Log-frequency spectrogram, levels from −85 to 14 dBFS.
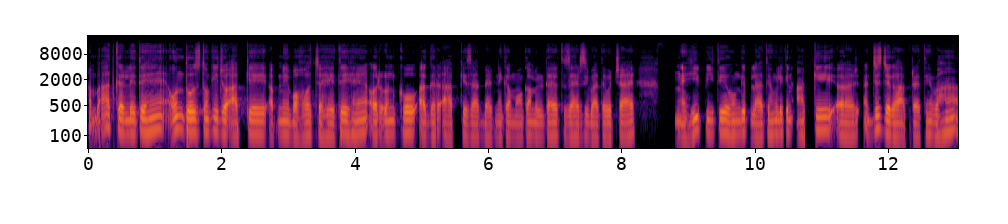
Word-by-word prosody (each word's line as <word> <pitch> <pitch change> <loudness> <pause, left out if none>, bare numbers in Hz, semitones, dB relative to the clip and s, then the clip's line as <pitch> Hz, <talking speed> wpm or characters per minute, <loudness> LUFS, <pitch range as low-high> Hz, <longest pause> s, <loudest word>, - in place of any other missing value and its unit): हम - - -5
बात - - 0
कर - - +7
लेते 115 +2 +3
हैं 140 +4 +1
उन 145 +1 +2
दोस्तों 125 0 +5
की 130 - +2
जो - - +8
आपके 110 +3 -1 0.2
अपने 110 0 -2
बहुत 100 +2 -1
चहेते 100 +4 0
हैं 115 +2 0
और 105 - +2
उनको 115 +2 +2 0.2
अगर 100 +1 -3
आपके 105 +2 -5
साथ 95 -1 -3
बैठने 100 +2 -7
का 105 - -1
मौका 95 +2 -3
मिलता 100 -1 -3
है। - - 0
तो 100 - -12
ज़ाहिर-सी 100 +1 -2
बात 95 +1 -3
है 100 - +1
वो 100 - +1
चाय 100 +2 +2 0.6
नहीं 100 +7 0
पीते 120 +1 0
होंगे, 110 +1 +1
पिलाते 100 +2 -2
होंगे 115 +2 -2
लेक़िन 120 +1 -2
आपके 135 +5 -1
अ, 100 +2 -1
जिस 145 +7 0
जगह 105 -3 +5
आप - - -5
रहते 100 +3 -3
हैं 110 - -4
वहाँ 120 +6 -2
110 Hz, 200 wpm, -26 LUFS, 100-120 Hz, 0.6 s, जो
